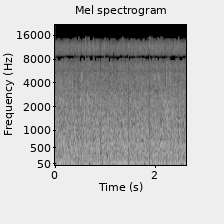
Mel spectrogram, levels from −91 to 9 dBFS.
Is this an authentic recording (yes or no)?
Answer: yes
